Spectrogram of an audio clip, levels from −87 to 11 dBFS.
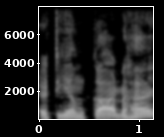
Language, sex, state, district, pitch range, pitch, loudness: Maithili, male, Bihar, Samastipur, 155-170 Hz, 160 Hz, -20 LUFS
